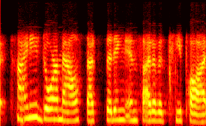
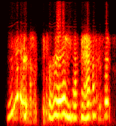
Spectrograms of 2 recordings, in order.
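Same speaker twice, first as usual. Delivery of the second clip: Mad Hatter voice; 7 semitones higher, 4 dB louder than usual. Acted.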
